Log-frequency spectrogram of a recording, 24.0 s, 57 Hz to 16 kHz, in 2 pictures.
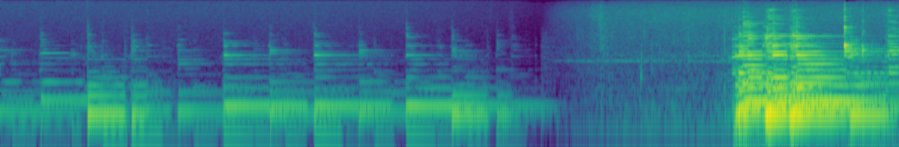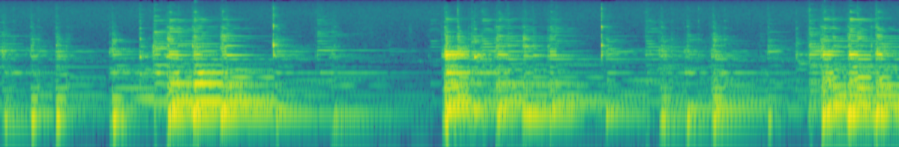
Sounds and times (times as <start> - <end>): Music: 0.0 - 7.5, 9.7 - 23.9.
